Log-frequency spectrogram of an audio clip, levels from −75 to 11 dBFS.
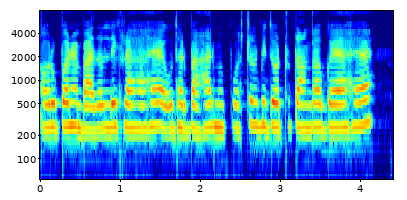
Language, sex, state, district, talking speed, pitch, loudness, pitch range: Hindi, female, Jharkhand, Palamu, 230 wpm, 250 Hz, -15 LUFS, 245-260 Hz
